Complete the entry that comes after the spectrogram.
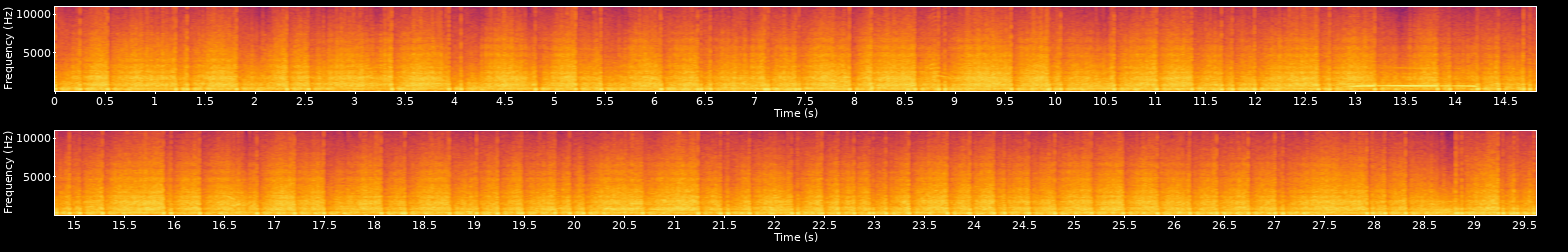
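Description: Aerial fireworks going off in a dense, continuous barrage: rapid shell bursts overlapping with crackling, with no gap between reports.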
